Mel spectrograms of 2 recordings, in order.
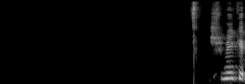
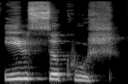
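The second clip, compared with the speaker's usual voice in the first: teacher slows down; slow model; slower than usual. Shown as a demonstration. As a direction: say Il se couche slowly. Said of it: "he's going to bed".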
